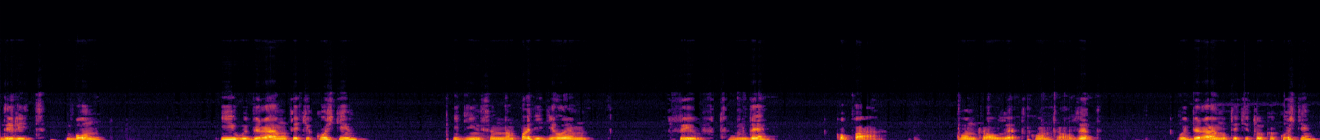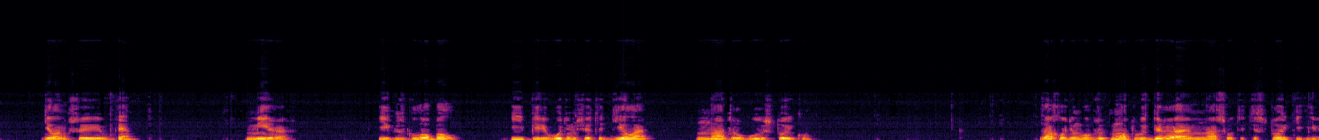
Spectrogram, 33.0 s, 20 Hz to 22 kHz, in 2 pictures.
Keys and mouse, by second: 3.2 click, 5.7 KP_1, 9.4 shift+d, 12.5 ctrl+z, 15.0-16.4 drag, 18.0 shift+d, 21.1-23.8 right drag, 23.8-27.7 drag, 29.0 click, 31.1 click, 32.7 shift+click.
